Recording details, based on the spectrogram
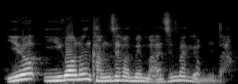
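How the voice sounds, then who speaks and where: Animated, husky man teaching a class. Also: a little high, fairly quick. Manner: explains step by step, addresses students politely; demonstrates Hebrew word stress aloud. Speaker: Hebrew instructor. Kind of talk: recorded lecture.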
